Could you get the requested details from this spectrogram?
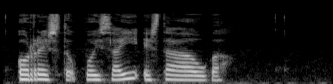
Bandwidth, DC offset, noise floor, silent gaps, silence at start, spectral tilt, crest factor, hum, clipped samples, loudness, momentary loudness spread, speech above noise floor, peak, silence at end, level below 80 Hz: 11.5 kHz; under 0.1%; -52 dBFS; none; 0.2 s; -4 dB/octave; 18 dB; none; under 0.1%; -17 LUFS; 5 LU; 36 dB; -2 dBFS; 1.1 s; -54 dBFS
